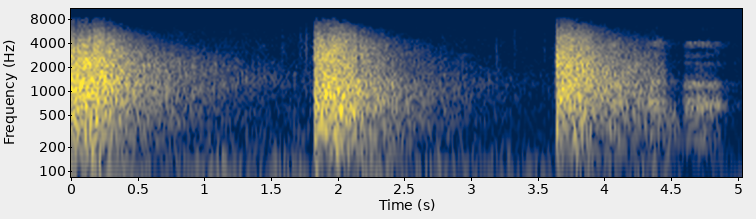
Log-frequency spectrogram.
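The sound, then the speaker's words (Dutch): Three loud pistol shots ring out in an enclosed space, spaced roughly two seconds apart. Each sharp crack is followed by a long, fading decay. “Je hebt er gemist, Matt Melder. Er zitten drie patronen in zo'n zijpistool.”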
